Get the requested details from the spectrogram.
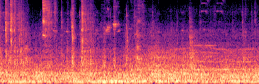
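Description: Tractor engines rumble steadily in a large echoing space.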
